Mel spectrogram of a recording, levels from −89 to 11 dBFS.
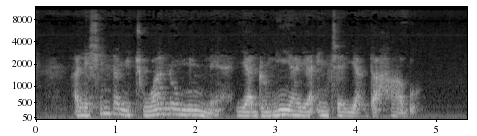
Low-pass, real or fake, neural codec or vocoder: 10.8 kHz; fake; vocoder, 48 kHz, 128 mel bands, Vocos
